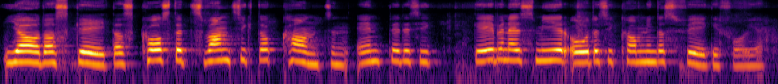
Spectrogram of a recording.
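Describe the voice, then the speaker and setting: Woman as high-voiced stern indulgence seller. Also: unhurried, darkish tone. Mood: stern, businesslike. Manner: declarative, stern. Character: stern medieval seller of indulgences, businesslike and threatening. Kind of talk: amateur audio play.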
